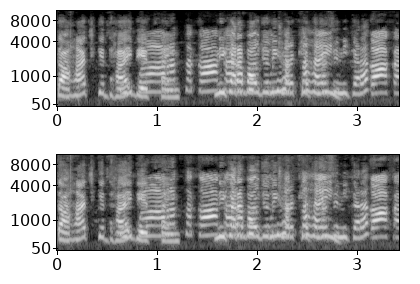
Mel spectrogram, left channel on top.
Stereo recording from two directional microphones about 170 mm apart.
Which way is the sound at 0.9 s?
25° right (ahead or behind).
